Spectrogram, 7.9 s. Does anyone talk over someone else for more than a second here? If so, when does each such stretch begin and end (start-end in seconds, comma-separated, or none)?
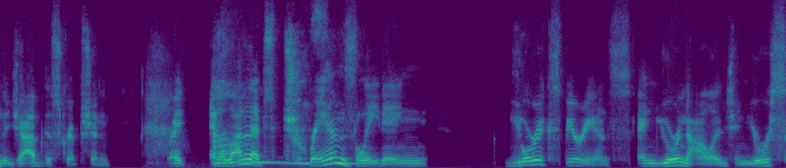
2.1-3.7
